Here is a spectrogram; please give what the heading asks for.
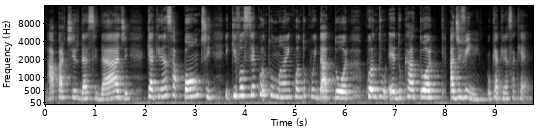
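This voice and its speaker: Woman lecturer, high voice, didactic, talks straight to her students, recorded online class. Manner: didactic, addresses students directly, acts out parents' baby talk. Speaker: psychology lecturer.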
